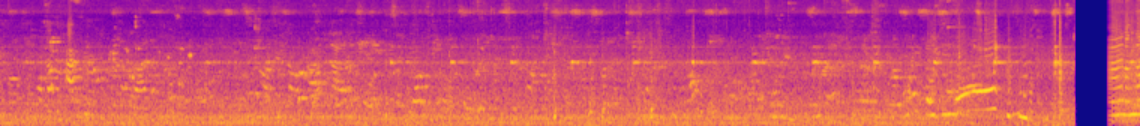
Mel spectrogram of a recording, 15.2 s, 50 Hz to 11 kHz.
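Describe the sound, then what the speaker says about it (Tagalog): An airport people-mover train at Hong Kong airport rumbles along with a steady low roar, close and loud, carrying on for the full stretch with brief squeals near the end while a person talks over it. "sasakay na po kami ng train para makarating kami ng 44 gates"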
